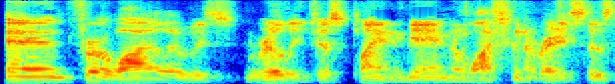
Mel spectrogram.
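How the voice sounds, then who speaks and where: A man is speaking. He has a Midwestern US accent. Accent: US Midwest. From US Midwest. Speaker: podcast co-host. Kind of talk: casual chat. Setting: home.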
